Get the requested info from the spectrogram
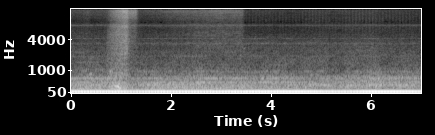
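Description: Diesel-hauled commuter train of C3 bi-level cars giving off a loud, steady low rumble close by, with a short hiss about a second in.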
